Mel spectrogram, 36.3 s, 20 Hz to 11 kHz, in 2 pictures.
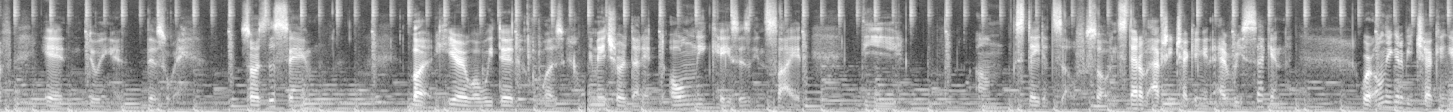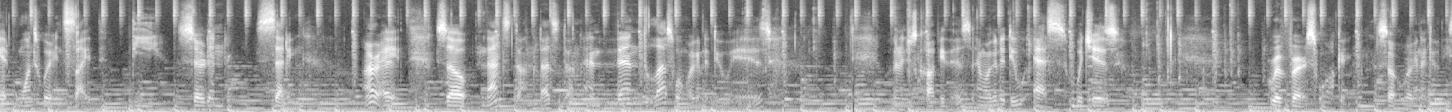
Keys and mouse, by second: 1.2 click, 6.6 alt+Tab, 23.3 click, 24.1 click, 26.5 click, 27.7 ctrl+c, 28.1 click, 29.0 click, 29.5 ctrl+v, 30.2 click, 31.0 shift+w, 32.5 BackSpace, 32.7 shift+s, 35.8 click.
